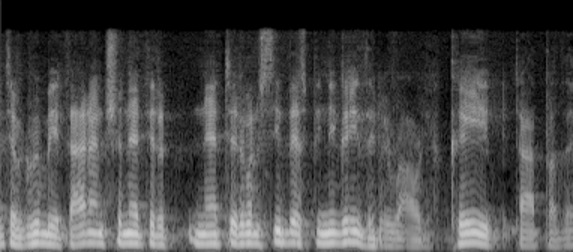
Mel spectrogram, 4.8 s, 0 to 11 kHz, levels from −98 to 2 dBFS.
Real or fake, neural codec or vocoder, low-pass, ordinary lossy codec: fake; codec, 16 kHz, 1.1 kbps, Voila-Tokenizer; 7.2 kHz; MP3, 96 kbps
